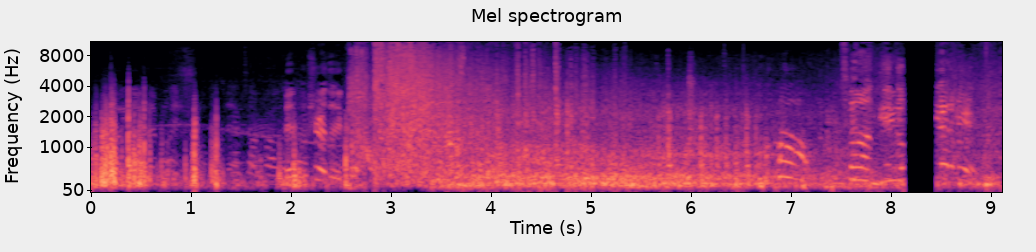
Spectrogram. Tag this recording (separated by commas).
Speech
